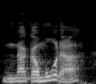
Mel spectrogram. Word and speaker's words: Nagamura: you know pow could god i need to pronounce it right nagamura uh can he extract that intensity out of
